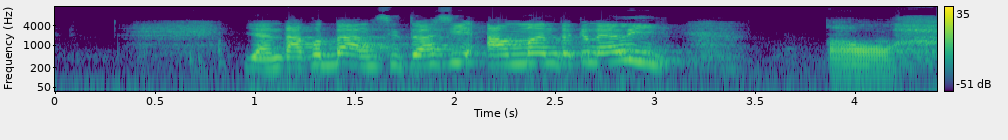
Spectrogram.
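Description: A young woman speaks brightly and laughs.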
